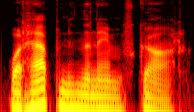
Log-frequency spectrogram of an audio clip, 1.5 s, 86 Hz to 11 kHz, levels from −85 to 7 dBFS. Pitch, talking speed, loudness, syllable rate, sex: 90 Hz, 285 wpm, -19 LUFS, 7.5 syllables/s, male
